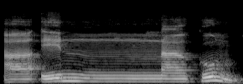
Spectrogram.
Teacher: nun tasdid dibaca runah atau mendengung ditahan biar tampak mendengungnya.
